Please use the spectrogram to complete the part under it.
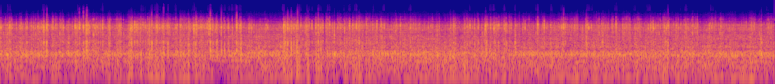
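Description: Tyres crunch steadily over a gravel track.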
